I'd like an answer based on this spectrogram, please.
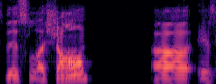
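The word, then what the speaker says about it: Laschamp: this stupidly but i think you pronounce this la chan uh is how you pronounce that word not less not last champ it's la chong and they're called their that's the word it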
